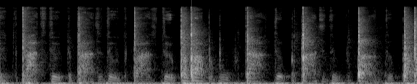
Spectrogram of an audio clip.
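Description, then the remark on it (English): A train beat tapped out by hand as a 16th-note pattern: a fast, steady stream of dry percussive hits, the right hand alternating soft and loud with the left hand intermittent, keeping a driving rhythm for a few seconds. “Yeah, okay, and that perfectly segues into my one, the train beat.”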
